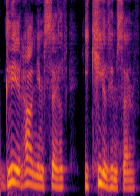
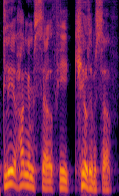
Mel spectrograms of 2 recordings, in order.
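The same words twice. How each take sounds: First: It is said in a put-on Russian accent. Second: It is said in the speaker's ordinary accent.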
